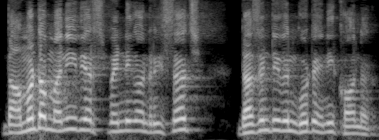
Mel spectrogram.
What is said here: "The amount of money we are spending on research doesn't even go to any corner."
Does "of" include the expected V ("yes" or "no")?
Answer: yes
